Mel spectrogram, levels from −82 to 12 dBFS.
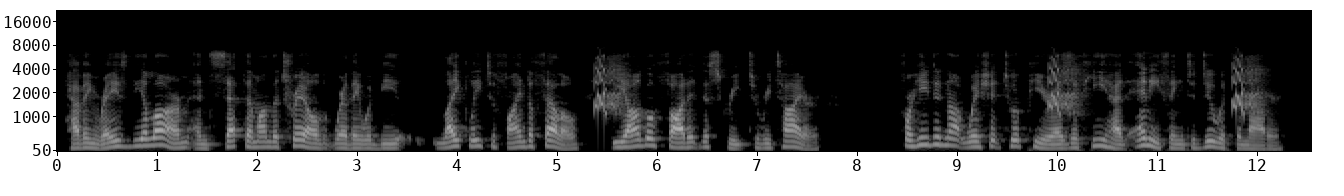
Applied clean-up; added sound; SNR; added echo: none; Animal; 7 dB; none.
